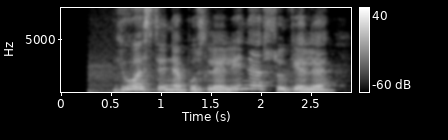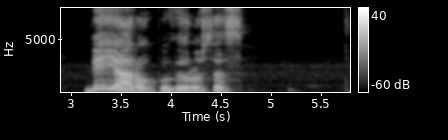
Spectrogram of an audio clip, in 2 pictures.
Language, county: Lithuanian, Vilnius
